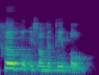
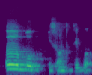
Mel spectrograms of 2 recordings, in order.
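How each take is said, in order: First: The h of her is clearly pronounced. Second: The h of her is dropped. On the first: The speaker calls it right. "you say her book is in uh" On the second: The speaker calls it wrong. "You don't say"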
